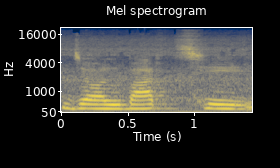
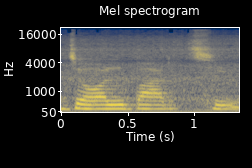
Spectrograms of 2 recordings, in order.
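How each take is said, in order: Both takes have the same delivery.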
